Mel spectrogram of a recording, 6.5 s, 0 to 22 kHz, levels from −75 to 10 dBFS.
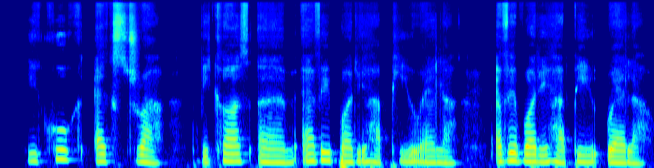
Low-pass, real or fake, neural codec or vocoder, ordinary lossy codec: none; fake; autoencoder, 48 kHz, 128 numbers a frame, DAC-VAE, trained on Japanese speech; none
